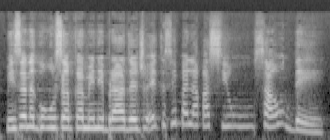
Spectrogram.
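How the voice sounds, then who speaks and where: A woman with a Filipino accent preaching a sermon to a church congregation, with a naturally loud voice, often calling on the congregation to respond. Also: high-pitched, quick pace. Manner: switches between Tagalog and English, asks the congregation for responses.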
